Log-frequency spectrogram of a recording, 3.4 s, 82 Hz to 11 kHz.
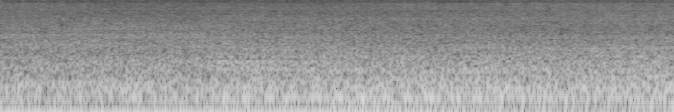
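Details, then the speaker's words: John Deere 4450 tractor, started after repairing a ruptured charge pump pressure line in the rear end that had killed hydraulics, steering and brakes: loud, steady diesel rumble with an even beat, no knocks or misses; steering and three-point hitch working again. "well time to start it up and see what we got here got it all back together oh he's steering yeah three-point came"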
